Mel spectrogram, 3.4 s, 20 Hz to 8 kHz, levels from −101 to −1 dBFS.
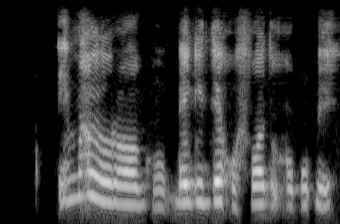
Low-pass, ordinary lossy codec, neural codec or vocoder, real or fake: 7.2 kHz; none; codec, 16 kHz, 2 kbps, FreqCodec, larger model; fake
